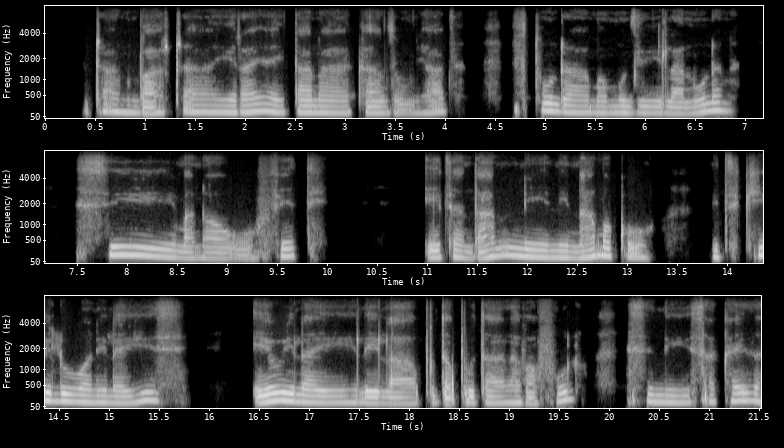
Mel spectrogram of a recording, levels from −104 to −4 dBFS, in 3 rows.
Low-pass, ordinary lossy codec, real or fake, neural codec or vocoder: 7.2 kHz; Opus, 32 kbps; real; none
